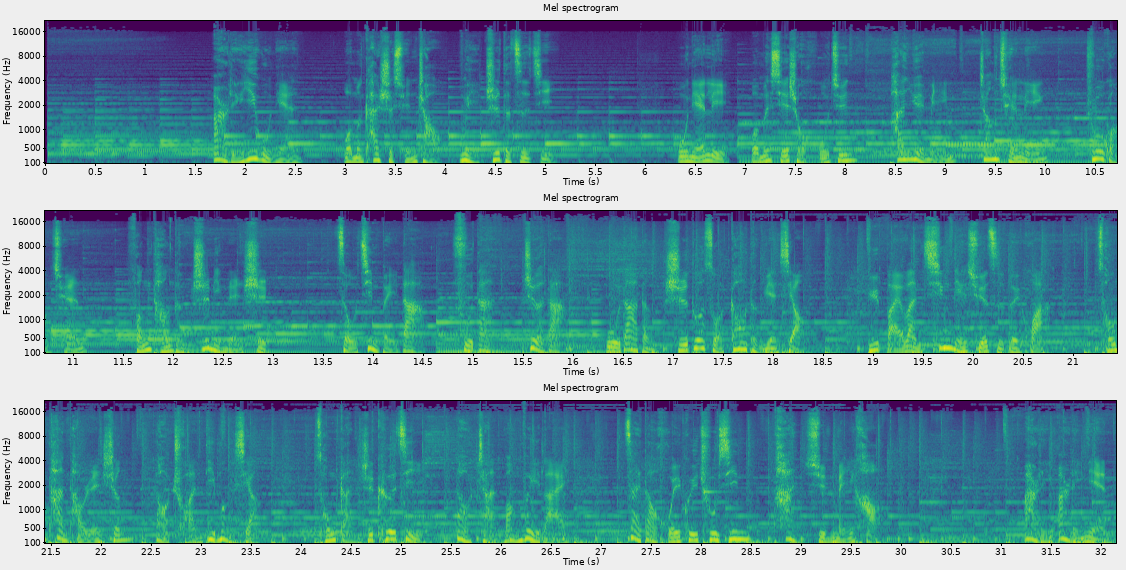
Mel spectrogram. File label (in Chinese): 男 专题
